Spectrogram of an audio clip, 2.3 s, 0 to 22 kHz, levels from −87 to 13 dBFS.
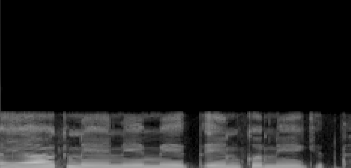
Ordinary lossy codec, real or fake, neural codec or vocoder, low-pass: none; real; none; 7.2 kHz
